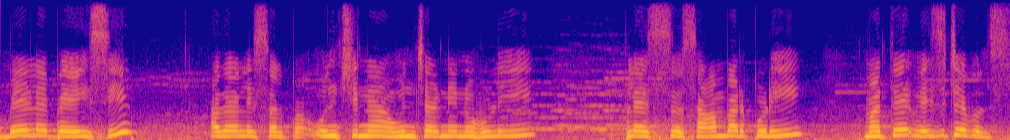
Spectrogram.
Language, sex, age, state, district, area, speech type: Kannada, female, 45-60, Karnataka, Bellary, rural, spontaneous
